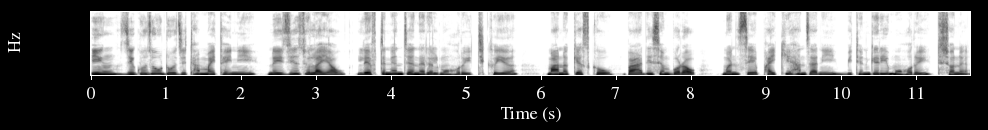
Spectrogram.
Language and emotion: Bodo, neutral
